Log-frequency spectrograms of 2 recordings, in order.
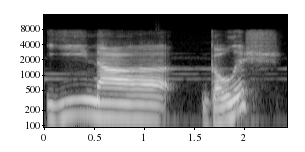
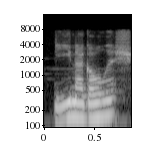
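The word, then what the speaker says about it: yee naaldlooshii: it in their language so Navajo is pronounced Yi na goldish Nina goldish I'll probably just butcher that okay and so the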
